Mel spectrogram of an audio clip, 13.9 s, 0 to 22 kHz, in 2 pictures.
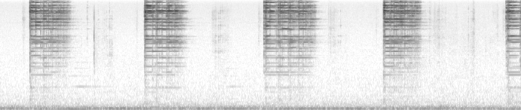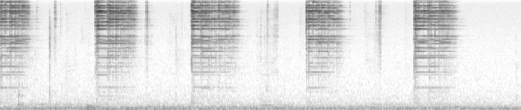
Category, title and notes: Sound effects > Objects / House appliances
item drop hard metal thin steel wire
Thin, twisted, short, hard steel wire dropped from a low distance on a cold floor. Can be turned into metallic hits or stomps with enough edition. Recorded with Zoom H2.
cold, floor, wire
